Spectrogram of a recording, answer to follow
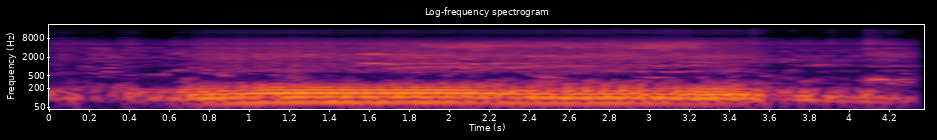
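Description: A steady low mechanical drone, like an engine or generator running, with voices talking in the background. It gets louder about a second in and eases slightly near the end.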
